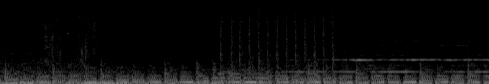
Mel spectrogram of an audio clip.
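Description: Assault rifle fire in The Division 2 player-versus-player combat in the Dark Zone, two bursts of rapid, evenly spaced shots over a steady low game background, fairly quiet overall.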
